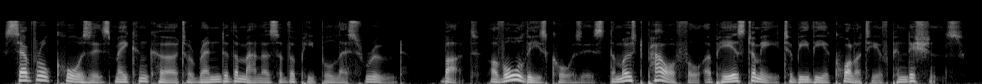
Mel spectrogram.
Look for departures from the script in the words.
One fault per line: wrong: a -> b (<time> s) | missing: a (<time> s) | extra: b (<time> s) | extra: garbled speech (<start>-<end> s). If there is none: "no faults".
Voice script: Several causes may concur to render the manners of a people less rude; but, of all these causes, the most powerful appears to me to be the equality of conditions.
no faults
